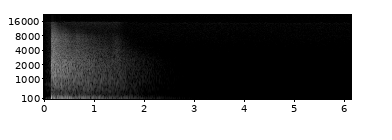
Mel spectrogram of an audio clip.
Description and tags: CW Cannon Single1
Recorded at a US Civil War re-enactment, Oregon, USA, 2012. close-by single cannon fire, lightly edited to isolate. Recorded about a football length from the action with a Tascam DR-08.
cannon, cavalry, Civil-War, field-recording, gun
